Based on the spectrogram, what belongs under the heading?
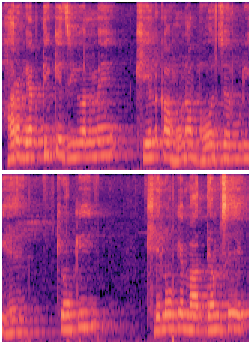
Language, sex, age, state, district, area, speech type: Hindi, male, 30-45, Rajasthan, Karauli, urban, spontaneous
